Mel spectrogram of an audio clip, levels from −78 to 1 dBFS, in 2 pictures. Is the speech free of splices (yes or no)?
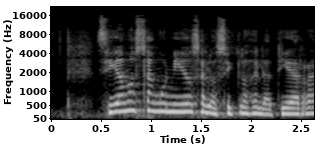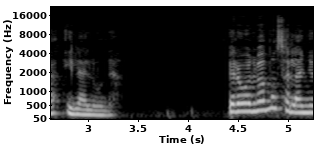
yes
